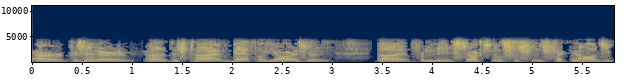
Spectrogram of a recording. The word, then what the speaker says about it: Oyarzun: So please, everyone, let's give a nice round of applause to Beth Oyarzun. Thank you, Sam, for that very nice, warm introduction. Like you said, and you pronounce my name so well.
